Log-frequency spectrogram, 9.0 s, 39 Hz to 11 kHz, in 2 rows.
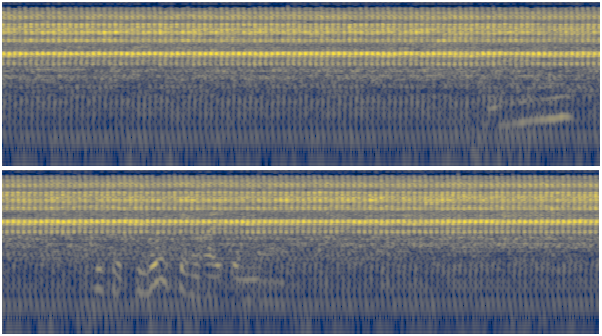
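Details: Honda tiller engine, previously seized, now turns over: steady fast hissy scraping ('shari-shari') at about four pulses a second. Valve tappet clearance was reduced from 0.3 to 0.2 mm with no change; owner suspects a stuck piston or piston rings.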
